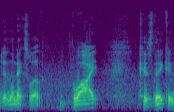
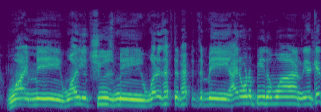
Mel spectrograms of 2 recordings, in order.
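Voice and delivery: put-on, pitched-up, full-on miserable whining voice; 8 semitones higher, 4 dB louder than usual. Acting out someone crying to God, asking why me, in a put-on whiny voice. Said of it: "you put on the most whiny voice".

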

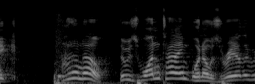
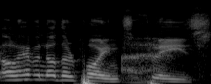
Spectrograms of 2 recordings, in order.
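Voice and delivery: playful, fake, put-on Irish accent; 3 semitones lower than usual. Joking at the start of a podcast: Irish accent. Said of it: "I can't do an Irish accent".

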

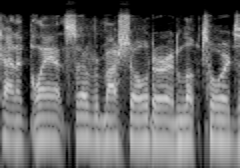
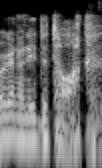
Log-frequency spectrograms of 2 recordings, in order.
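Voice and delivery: confidential tone, as a private aside. Player voicing a character telling another character they need to talk, in a hushed voice. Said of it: "in kind of a hushed voice".

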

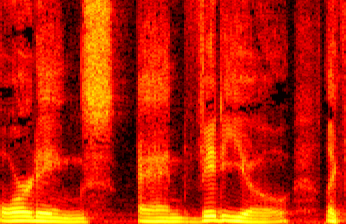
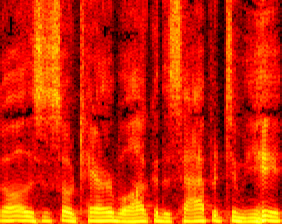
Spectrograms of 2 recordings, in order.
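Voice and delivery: put-on crying. Mocking women who agreed, then cried at the end: imitating someone crying. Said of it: "started crying".

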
